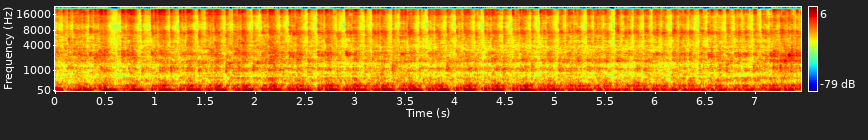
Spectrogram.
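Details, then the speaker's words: 441 engine with MS3 Pro engine management; deep, steady idle pulsing about 3.5 times a second, smooth with no stumble; sounds good at idle, but intermittently breaks up and won't pass 2,700 rpm once warm despite new plugs, plug wires and coil packs. "So anyhow, she sounds good though. I mean, at idle until she starts spitting and coughing and farting."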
